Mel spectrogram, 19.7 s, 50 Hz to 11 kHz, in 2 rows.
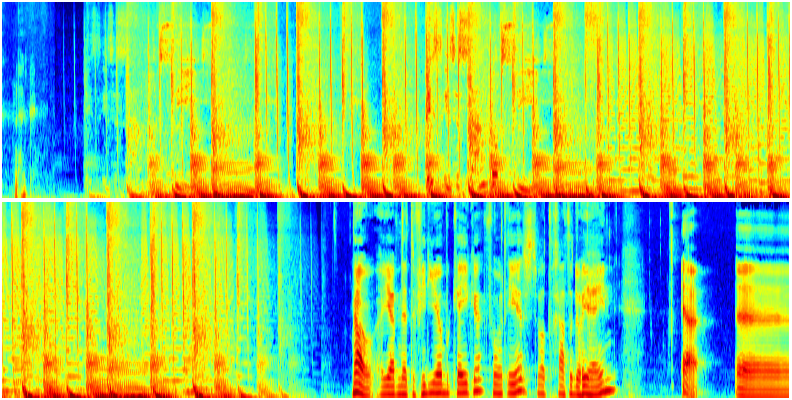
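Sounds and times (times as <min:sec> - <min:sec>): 
1988 house music track playing: 0:01.0 - 0:13.7
speech: 0:14.2 - 0:19.6.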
